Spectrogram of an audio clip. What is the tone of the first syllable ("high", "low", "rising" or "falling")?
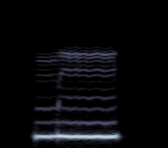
high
